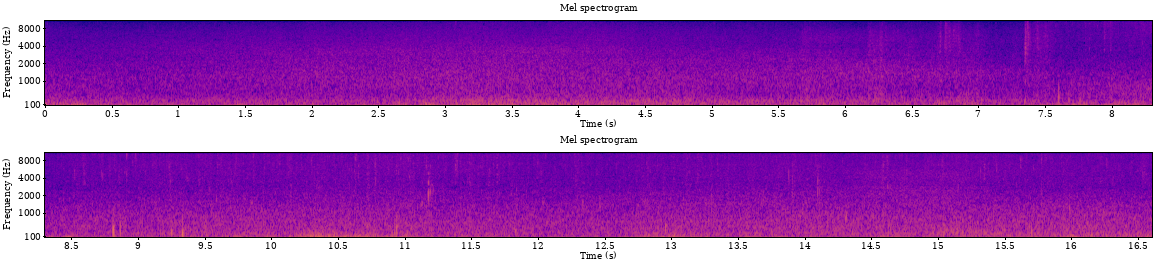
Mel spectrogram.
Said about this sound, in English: I'm still in Budley Salterton, and I've just walked through a thunderstorm. It's still chucking it down, so I found some shelter.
